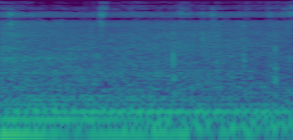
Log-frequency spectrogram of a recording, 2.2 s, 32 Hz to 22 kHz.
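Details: Goodman outdoor AC unit, about three or four years old, not cooling: steady deep hum because the 45/5 run capacitor has failed, likely burnt out sooner by poor airflow.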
